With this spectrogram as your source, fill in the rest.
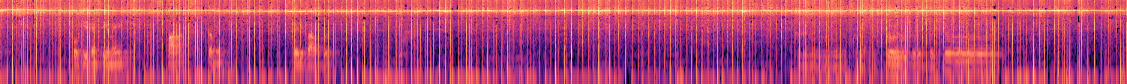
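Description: A small tesla coil crackles and buzzes loudly and steadily.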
